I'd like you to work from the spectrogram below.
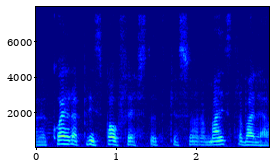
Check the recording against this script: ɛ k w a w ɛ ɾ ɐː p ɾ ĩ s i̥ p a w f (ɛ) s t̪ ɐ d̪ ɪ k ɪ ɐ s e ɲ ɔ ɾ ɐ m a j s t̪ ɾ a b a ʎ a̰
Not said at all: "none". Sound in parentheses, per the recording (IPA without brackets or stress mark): ɛ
